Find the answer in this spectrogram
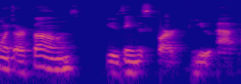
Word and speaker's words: SparkVue: your app store on your phone and download SparkVue. It's a free app. Notice how you spell it, Spark, V-U-E, like that.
